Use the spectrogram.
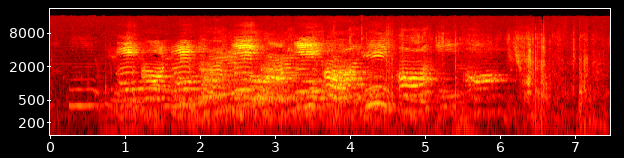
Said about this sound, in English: The baby welcomed the donkey with his smile. The donkey sang his noisy song.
